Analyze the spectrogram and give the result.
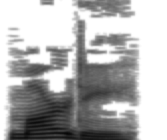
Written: mardi

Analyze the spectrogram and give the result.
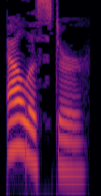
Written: alistair

